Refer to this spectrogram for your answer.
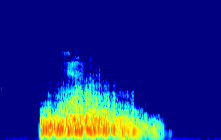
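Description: A cat breathes heavily right against the microphone while looking at new shoes, one loud, breathy huff lasting about a second, rough, with no other sounds around it.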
